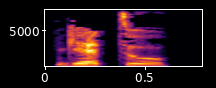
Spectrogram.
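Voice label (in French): "gâteaux", French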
